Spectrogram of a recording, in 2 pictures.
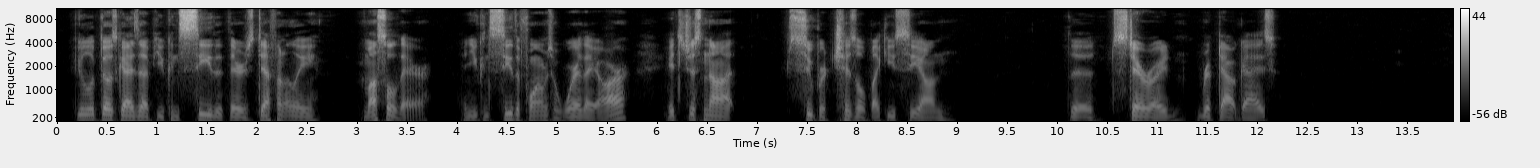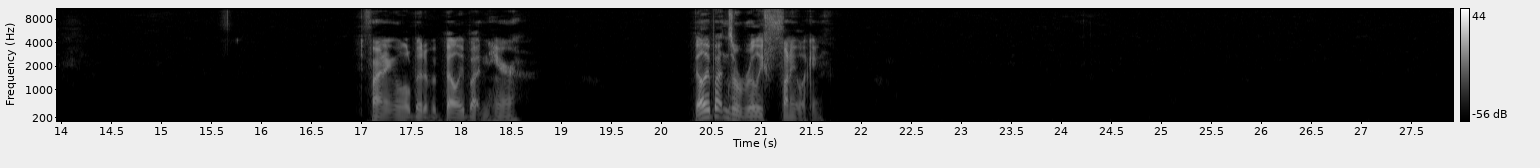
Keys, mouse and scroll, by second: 3.2 f, 5.8 middle drag, 6.1 f, 7.1 f, 7.6 f, 20.1 f, 23.9 f, 25.7 f.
